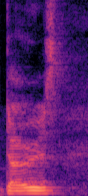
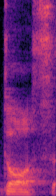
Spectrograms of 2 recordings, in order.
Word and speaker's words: Doss: were basically a replica I called them Do's uh that was like pronouncing it like Bose anyway nevertheless this company is a legitimate company called Doss and well they offered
